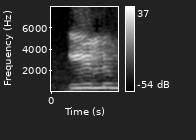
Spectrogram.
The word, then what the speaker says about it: ils: And then we have ILS, which is pronounced as il. S remains silent.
